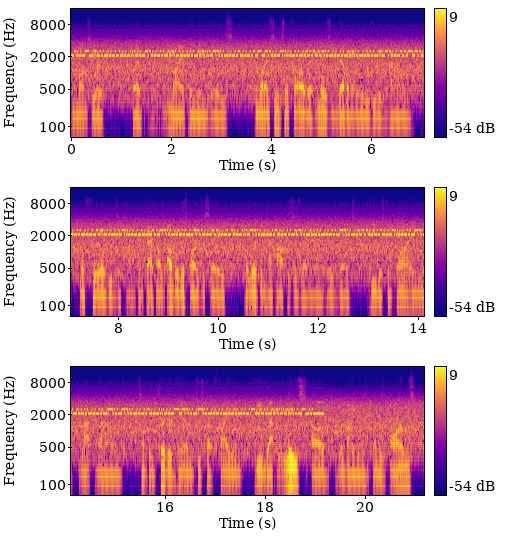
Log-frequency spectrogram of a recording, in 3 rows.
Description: RTTY (50 baud, 450 Hz shift), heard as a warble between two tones, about 2350 Hz centre, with radio static and speech in English. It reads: … 41146 229 4228416 85 761410 270876 280 28224 03 265 3324649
